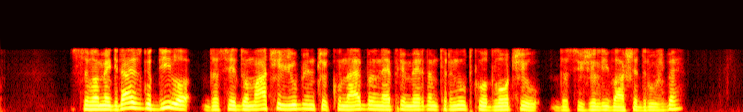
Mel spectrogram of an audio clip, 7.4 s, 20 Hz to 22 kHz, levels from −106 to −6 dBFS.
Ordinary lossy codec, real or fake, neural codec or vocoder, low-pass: none; fake; codec, 16 kHz, 8 kbps, FreqCodec, smaller model; 3.6 kHz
